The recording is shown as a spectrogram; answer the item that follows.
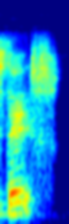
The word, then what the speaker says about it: Stace: with varnish controller 5.0 my name is Stace yes that's how you pronounce that and our work for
